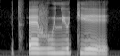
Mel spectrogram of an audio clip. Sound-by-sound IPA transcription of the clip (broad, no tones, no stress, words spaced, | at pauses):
t͡sʼɛvulʲɵkʲe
